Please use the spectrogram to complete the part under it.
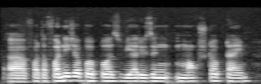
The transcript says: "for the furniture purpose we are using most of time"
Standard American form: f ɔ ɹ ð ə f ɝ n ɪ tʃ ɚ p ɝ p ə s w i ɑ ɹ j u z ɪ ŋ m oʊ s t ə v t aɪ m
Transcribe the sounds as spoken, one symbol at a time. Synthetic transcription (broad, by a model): f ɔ ɹ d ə f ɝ n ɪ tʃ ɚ p ɝ p ə s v i ɑ ɹ j u z ɪ ŋ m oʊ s t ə p t aɪ m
